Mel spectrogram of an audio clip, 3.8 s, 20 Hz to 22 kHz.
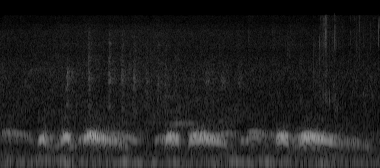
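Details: Spotted dove of a Thai line, recorded 08/08/18 as a decoy bird; soft, low, hooting coos in short phrases, several notes rising and falling, repeated across four seconds with faint background noise.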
